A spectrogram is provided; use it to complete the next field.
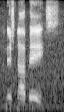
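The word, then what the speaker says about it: Anishinaabe: And how do you pronounce the name at the bottom? Anishinabe.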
